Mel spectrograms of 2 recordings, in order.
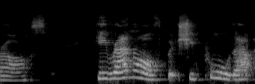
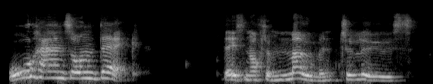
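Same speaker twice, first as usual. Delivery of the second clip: commanding call; 8 dB louder than usual. A narrator's reading. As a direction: bark it like a captain. Mrs Bird commanding.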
